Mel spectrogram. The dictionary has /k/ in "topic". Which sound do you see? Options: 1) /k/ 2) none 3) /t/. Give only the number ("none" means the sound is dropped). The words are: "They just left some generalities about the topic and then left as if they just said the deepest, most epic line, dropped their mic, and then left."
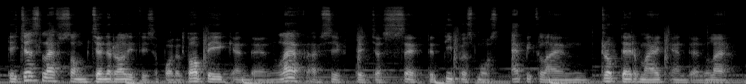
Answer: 1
